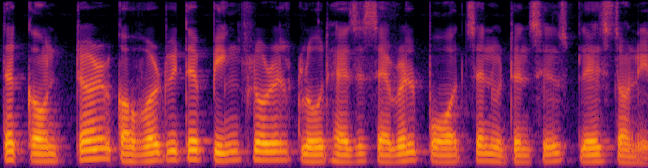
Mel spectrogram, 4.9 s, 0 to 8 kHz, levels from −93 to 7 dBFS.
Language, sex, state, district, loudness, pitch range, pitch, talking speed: English, male, Assam, Sonitpur, -18 LUFS, 125-150 Hz, 130 Hz, 195 wpm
